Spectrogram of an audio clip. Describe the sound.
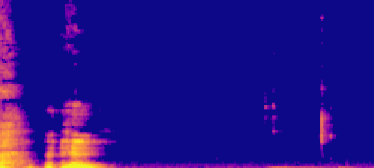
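A short, voiced throat clearing from someone with caviar stuck in the throat comes first, followed after a pause by a few faint, soft clicks.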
